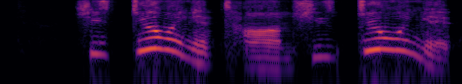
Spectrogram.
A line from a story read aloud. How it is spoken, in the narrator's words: cried Ned exultingly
